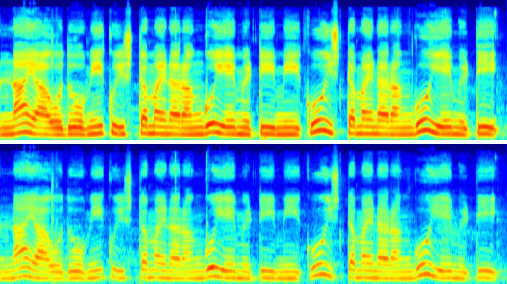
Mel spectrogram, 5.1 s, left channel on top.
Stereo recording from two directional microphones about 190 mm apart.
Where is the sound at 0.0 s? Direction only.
35° left (ahead or behind).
